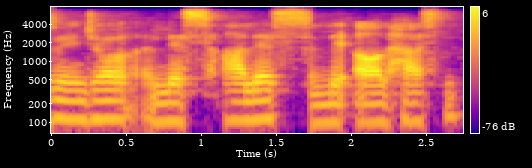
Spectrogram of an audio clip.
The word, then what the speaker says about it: Les Halles: تلفظ اینجا Les Halles، Les Halles هست و قرن 19 پاریس بوده.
